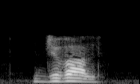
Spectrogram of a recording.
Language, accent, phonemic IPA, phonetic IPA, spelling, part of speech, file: Armenian, Eastern Armenian, /d͡ʒəˈvɑl/, [d͡ʒəvɑ́l], ջվալ, noun, Hy-ջվալ.ogg
- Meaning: 1. gunny sack (any big sack or bag made from burlap or hemp) 2. one sack full, the amount of one sack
